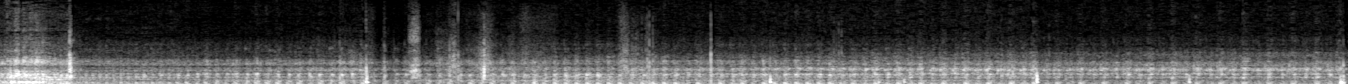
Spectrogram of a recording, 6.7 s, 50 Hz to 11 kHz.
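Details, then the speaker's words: 100cc Chinese 4-speed clutchless pit bike, cold start without choke: single-cylinder idles with an uneven, stumbling putter and stray clicks; owner suspects the carburettor needs cleaning. "I don't rev it up too high it doesn't sound right doesn't sound good right now this card needs to be clean clean"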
